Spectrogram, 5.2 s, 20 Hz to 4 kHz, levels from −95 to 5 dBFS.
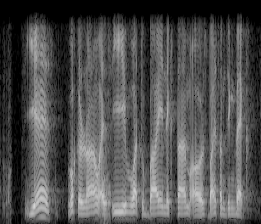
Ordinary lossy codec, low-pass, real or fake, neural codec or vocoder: none; 3.6 kHz; real; none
